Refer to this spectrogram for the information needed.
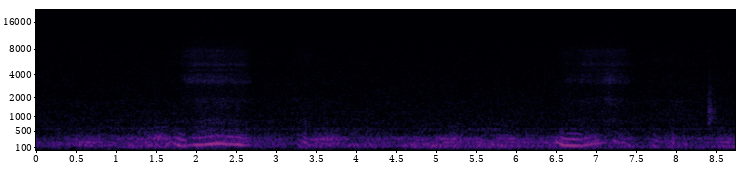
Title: Ella snoring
